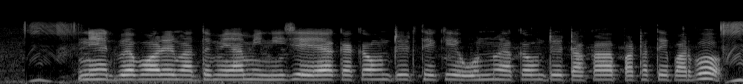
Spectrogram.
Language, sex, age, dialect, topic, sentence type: Bengali, female, 41-45, Northern/Varendri, banking, question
